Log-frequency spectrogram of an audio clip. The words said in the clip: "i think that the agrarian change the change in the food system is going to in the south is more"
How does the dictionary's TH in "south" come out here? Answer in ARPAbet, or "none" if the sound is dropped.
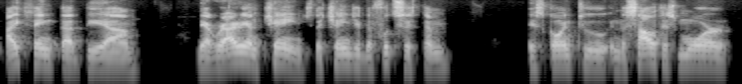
TH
